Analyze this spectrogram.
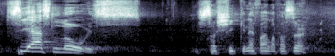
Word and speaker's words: C.S. Lewis: Lewis, ou pronunciando corretamente, cadê minhas professoras de inglês? C.S. Lewis.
